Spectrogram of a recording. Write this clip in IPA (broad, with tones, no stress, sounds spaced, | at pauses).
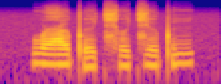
u˧˩ ʕ ɛ˧˩ pʼ e˩ t͡ɕʰ ɘ˨˦ t͡ɕ e˨˦ pʼ i˦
